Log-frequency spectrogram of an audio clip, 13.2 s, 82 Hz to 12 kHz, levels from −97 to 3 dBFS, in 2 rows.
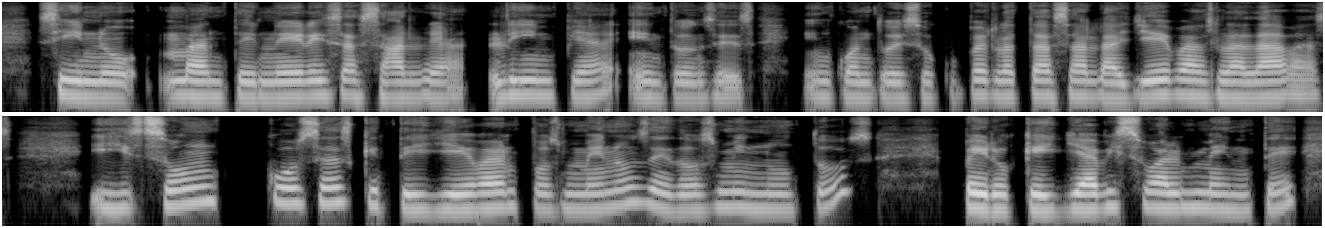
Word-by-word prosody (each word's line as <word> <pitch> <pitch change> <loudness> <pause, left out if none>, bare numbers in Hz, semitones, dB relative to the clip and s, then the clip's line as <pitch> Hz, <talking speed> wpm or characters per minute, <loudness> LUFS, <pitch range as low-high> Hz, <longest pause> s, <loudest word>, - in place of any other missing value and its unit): sino, 165 -3 0
mantener 165 -1 0
esa 175 0 0 0.2
área 160 0 -3
limpia, 175 0 -3
entonces, 155 - -6 0.2
en 165 - -8
cuanto 160 -1 -6
desocupes 160 +3 -4
la 170 0 -2
taza, 175 0 +1
la 160 -2 0
llevas, 170 +2 0
la 165 -1 +1
lavas, 160 - 0 0.3
y 190 0 -5
son 225 +6 +7 0.2
cosas 235 0 +3
que 210 - -5
te 175 -1 -3
llevan, 180 +3 +2
pues, 180 -1 -6
menos 185 +6 -3
de 205 -5 -1
2 175 +2 -3
minutos, 195 - -5 0.4
pero 175 -2 +5
que 170 0 +1
ya 180 +1 +5
visualmente 190 0 +2
175 Hz, 135 wpm, -24 LUFS, 165-185 Hz, 0.4 s, son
